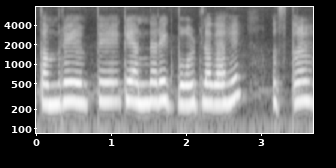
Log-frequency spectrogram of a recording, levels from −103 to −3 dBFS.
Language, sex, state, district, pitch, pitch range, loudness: Hindi, female, Madhya Pradesh, Bhopal, 255 Hz, 245-265 Hz, -13 LUFS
